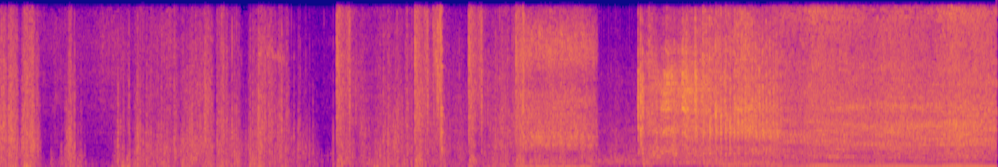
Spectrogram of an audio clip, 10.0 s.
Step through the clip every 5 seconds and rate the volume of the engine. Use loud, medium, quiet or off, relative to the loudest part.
off, loud.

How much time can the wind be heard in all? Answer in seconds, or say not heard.
10 s.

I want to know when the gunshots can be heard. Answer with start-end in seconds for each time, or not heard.
3.4-5.3.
